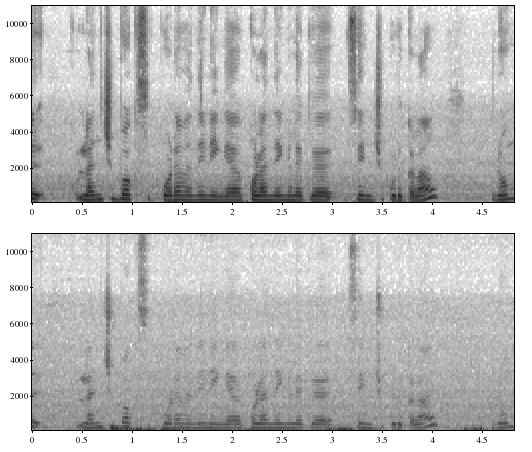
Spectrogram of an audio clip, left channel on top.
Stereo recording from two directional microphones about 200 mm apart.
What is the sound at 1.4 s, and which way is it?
Speech, 35° left (ahead or behind).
